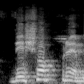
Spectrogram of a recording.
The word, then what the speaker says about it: দেশপ্রেম: উচ্চারণ কি হবে দেখো দেশব প্রেম কি হবে যার সঙ্গে র ফালা থাকে সেই বর্ণটা দীপ্ত হয় দীপ্ত মানে দই তাহলে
